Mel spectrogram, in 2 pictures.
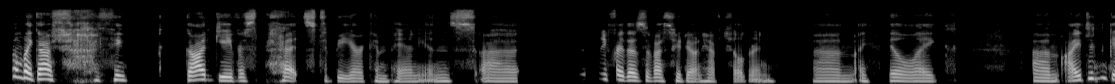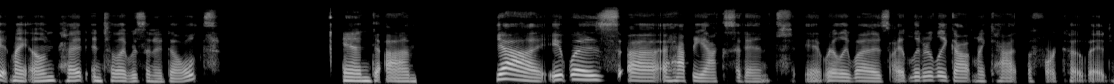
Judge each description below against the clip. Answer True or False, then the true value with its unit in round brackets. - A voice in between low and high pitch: True (165 Hz)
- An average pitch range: True (3.9 semitones)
